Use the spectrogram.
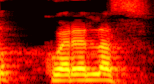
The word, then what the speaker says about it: querulous: Pronunciation थोड़ी सी बदल जाएगी, यहां पर होगा क्वेरलस और वो होगा क्वेरलसम, बट मीनिंग सेम ही होता है।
